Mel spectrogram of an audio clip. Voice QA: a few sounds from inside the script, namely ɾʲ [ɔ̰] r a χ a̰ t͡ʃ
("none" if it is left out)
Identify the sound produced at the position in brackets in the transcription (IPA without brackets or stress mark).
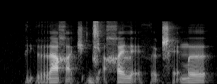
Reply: ə̰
